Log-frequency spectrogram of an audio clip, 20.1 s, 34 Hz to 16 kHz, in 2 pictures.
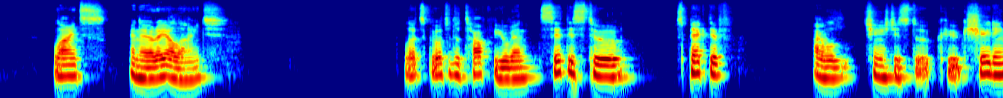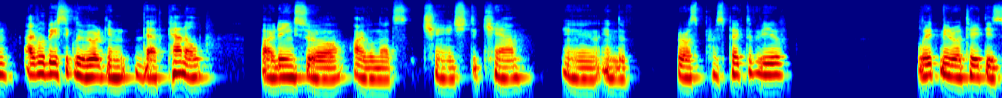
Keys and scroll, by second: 19.1 r.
